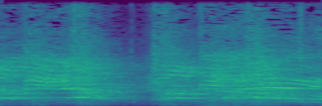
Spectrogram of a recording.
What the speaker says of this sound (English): This crowd trying to invigorate their champion out there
